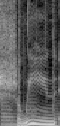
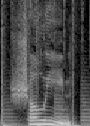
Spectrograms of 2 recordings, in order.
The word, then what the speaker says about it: Chalene: It's Shalene. It's not Shalene. It's not Charlene. It's Shalene.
